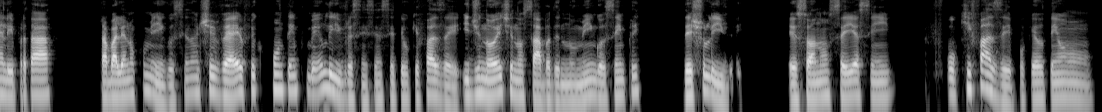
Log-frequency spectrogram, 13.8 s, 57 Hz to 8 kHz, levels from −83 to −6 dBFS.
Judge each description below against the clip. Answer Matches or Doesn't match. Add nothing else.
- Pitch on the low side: Matches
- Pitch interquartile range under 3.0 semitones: Doesn't match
